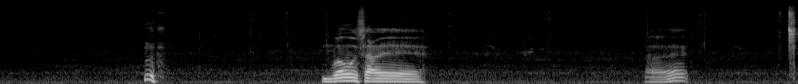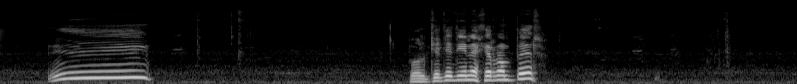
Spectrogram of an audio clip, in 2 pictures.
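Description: A metal pick scrapes and clicks inside a lock.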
